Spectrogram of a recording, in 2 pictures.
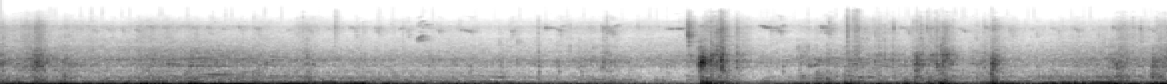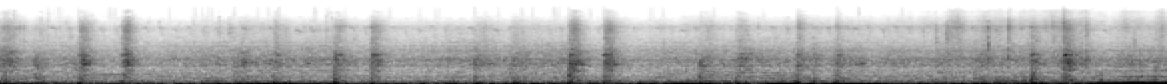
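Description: A moving vehicle knocks and rattles now and then.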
